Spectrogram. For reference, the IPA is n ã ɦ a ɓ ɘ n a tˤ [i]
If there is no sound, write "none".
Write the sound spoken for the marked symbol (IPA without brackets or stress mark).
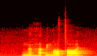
e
